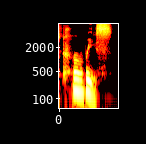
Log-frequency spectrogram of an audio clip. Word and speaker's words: Khrys: people's names, and so it pronounces her name as Khrys, not Chris.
